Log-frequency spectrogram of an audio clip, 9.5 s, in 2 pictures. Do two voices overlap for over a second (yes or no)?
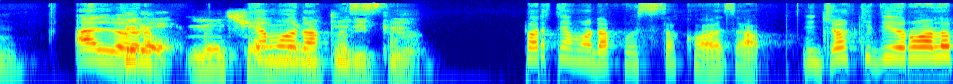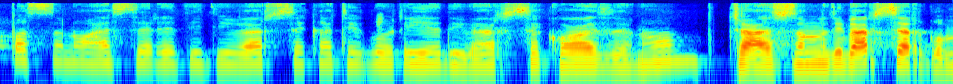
yes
